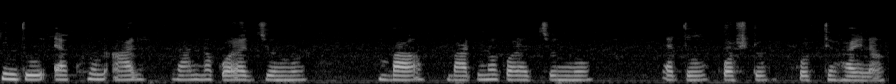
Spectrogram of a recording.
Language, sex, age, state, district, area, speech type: Bengali, female, 18-30, West Bengal, Howrah, urban, spontaneous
